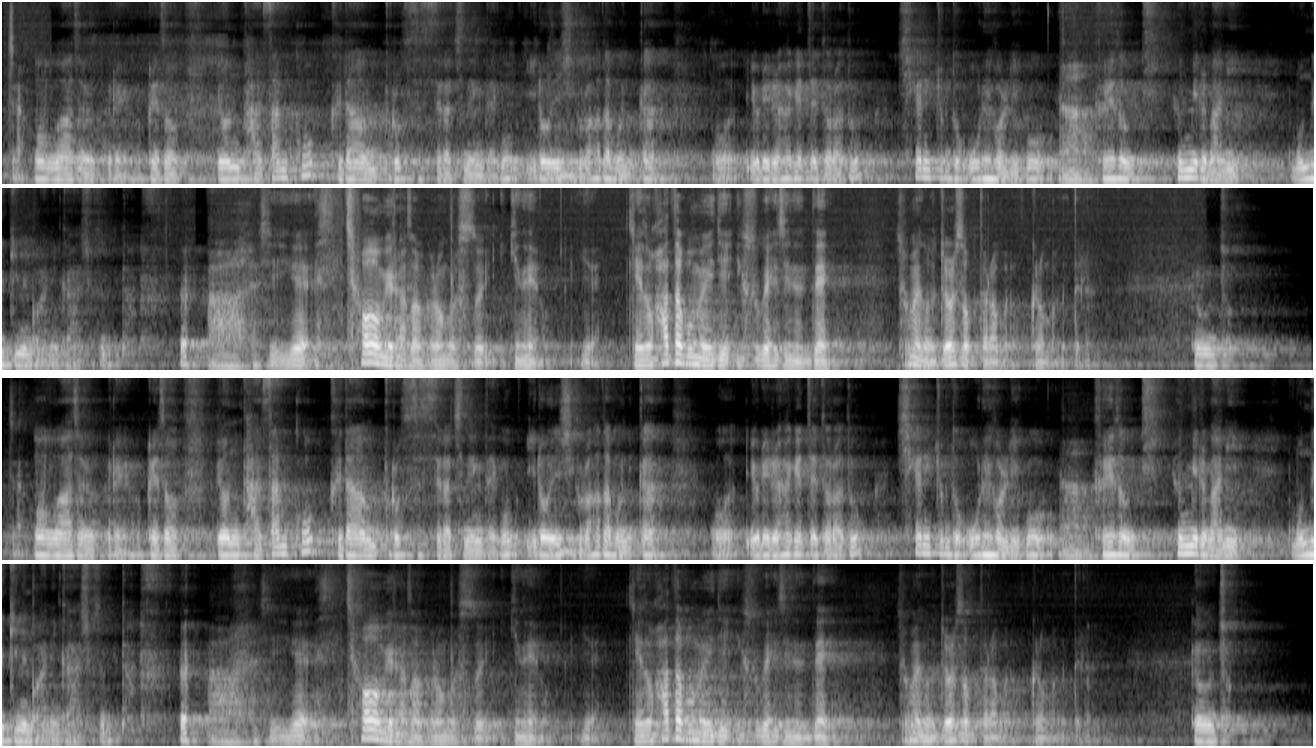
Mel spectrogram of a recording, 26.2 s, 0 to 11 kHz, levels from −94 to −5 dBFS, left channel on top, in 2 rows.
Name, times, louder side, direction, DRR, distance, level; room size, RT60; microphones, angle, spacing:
voice 1, 0.3-8.6 9.0-15.0 15.4-15.7 22.1-22.4 25.0-25.4, right 2 dB, 55° right, 0.7 m, -27 dB
voice 2, 10.6-11.0 15.2-18.6 18.9-19.1 19.4-21.5 22.1-24.0, left 3 dB, 70° left, 0.7 m, -25 dB
26.5 x 17.0 x 7.8 m
head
